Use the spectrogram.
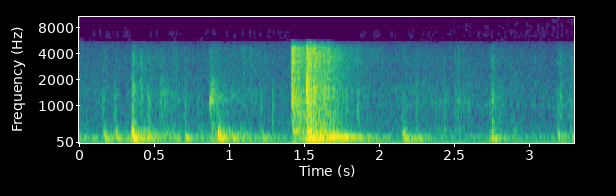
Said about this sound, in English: I'm locking the door. I don't want anyone coming in.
